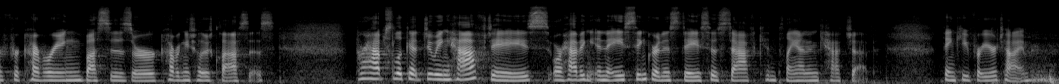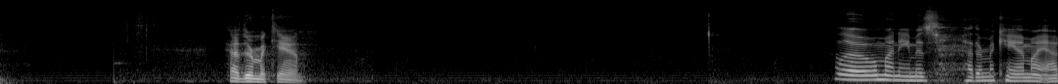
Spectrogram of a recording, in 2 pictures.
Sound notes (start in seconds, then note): 11.6 microphone beeping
